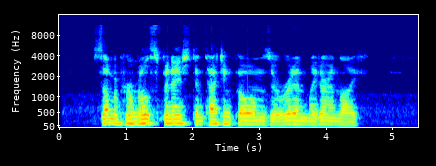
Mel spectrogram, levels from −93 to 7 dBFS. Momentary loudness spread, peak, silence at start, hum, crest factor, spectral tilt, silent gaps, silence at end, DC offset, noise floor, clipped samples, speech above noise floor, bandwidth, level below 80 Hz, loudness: 6 LU; -10 dBFS; 0.6 s; none; 16 dB; -9 dB/octave; none; 0.95 s; under 0.1%; -70 dBFS; under 0.1%; 45 dB; 10.5 kHz; -62 dBFS; -27 LUFS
